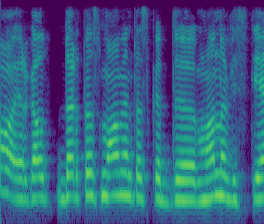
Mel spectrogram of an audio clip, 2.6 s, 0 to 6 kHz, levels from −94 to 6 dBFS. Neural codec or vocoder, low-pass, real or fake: codec, 16 kHz, 16 kbps, FunCodec, trained on LibriTTS, 50 frames a second; 5.4 kHz; fake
